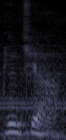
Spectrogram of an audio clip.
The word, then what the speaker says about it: pentear: Transformação de E, em I ou I, fato que ocorre de modo geral na língua portuguesa. Entretanto, nos dialetos nordestinos, Em particular no cearense, essa transformação ocorre também em qualquer posição em que as sílabas de uma palavra estiverem localizadas. Por exemplo, Ceará se diz Ceará, segunda, segunda, pentear, pentear.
